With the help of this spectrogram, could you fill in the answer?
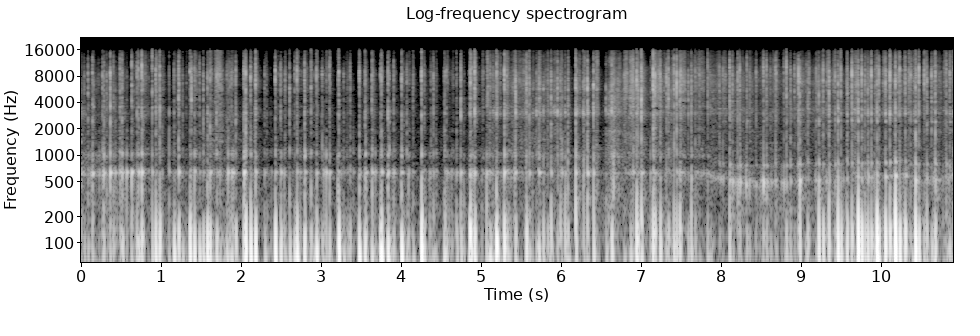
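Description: A single empty, hollow, light green paper cup is held in both hands while fingertips and nails tap and scratch along its side and rim. The result is a quick, irregular patter of soft, dull, low thuds with short, dry scratching between them and a faint steady tone underneath.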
